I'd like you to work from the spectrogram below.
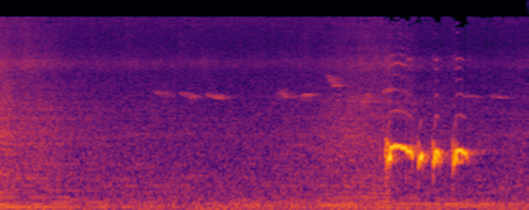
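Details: A male local zebra dove sings out to goad rival males into answering. After about three quiet seconds with faint high chirps from other birds, a quick burst of three rounded cooing notes follows, with low hum throughout.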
